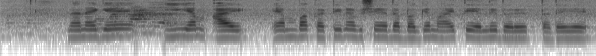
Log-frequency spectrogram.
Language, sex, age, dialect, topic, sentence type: Kannada, female, 18-24, Mysore Kannada, banking, question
